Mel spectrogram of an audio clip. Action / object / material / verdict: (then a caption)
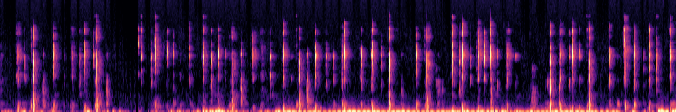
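tap / plastic mechanical keyboard / plastic / none. Fingertips of both hands type rapid key taps on a compact backlit mechanical keyboard with plastic keycaps and a translucent glowing case. Each keystroke is a short, dry click with a low thud underneath and a bright top, dying away almost instantly. The typing runs in fast bursts with a brief pause near the two-second mark, then continues steadily and a little louder to the end.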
